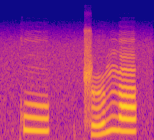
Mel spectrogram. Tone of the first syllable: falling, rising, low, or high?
high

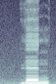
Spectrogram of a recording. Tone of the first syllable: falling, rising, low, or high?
high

